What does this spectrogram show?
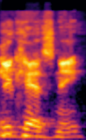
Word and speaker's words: Duquesne: Is it pronounced Duquesne? Duquesne.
